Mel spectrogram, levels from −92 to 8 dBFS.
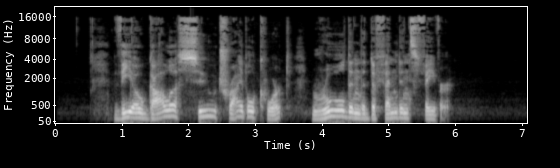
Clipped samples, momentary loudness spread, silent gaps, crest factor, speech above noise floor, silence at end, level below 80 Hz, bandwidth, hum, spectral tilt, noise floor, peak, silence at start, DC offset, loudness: under 0.1%; 14 LU; none; 16 dB; 56 dB; 1.2 s; -54 dBFS; 17 kHz; none; -4 dB/octave; -71 dBFS; 0 dBFS; 0.9 s; under 0.1%; -14 LUFS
